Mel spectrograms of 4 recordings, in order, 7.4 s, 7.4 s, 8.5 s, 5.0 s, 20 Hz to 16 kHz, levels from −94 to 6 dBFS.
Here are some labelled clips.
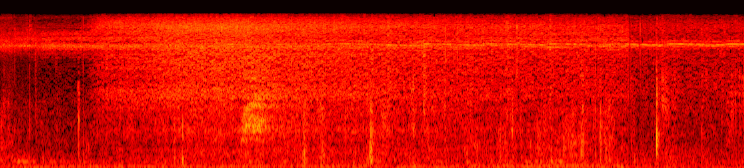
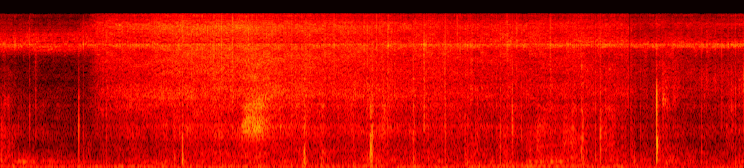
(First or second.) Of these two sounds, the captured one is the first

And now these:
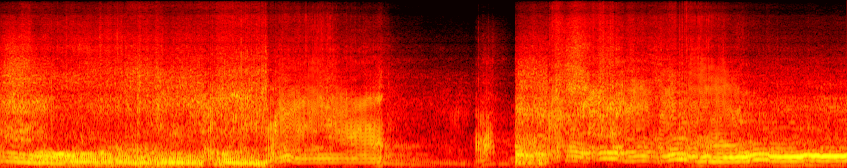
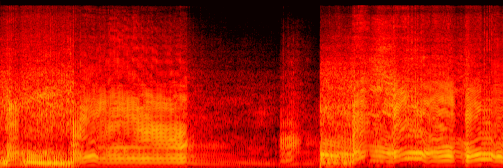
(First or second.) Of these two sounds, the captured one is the second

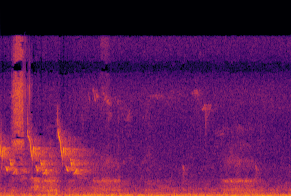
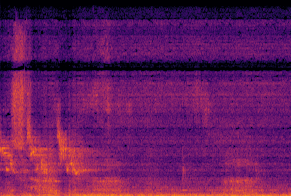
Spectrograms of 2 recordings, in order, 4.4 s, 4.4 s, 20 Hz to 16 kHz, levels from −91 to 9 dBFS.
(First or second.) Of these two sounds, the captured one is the first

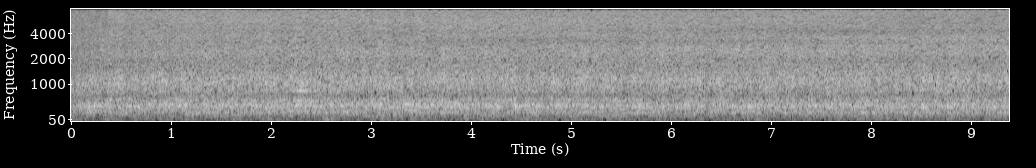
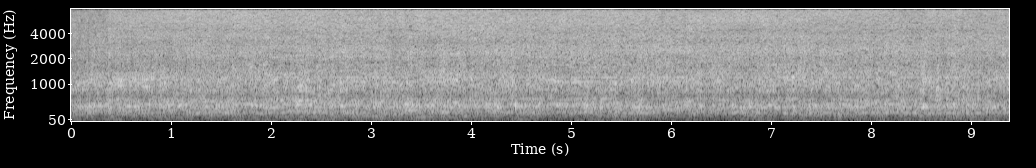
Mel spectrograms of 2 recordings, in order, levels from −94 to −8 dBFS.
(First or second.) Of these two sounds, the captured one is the first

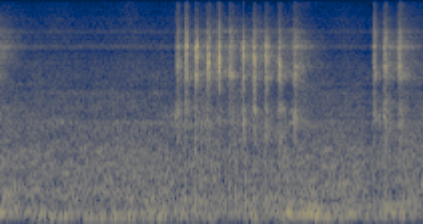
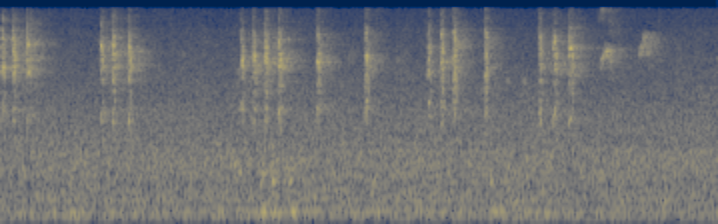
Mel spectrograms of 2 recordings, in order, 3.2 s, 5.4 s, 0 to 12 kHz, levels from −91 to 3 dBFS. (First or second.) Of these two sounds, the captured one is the second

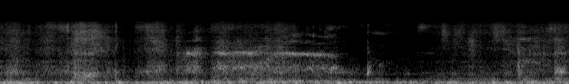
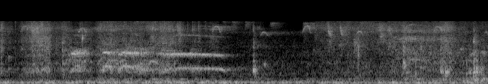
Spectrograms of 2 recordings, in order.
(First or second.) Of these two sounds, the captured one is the second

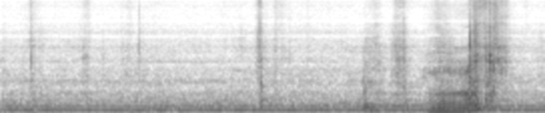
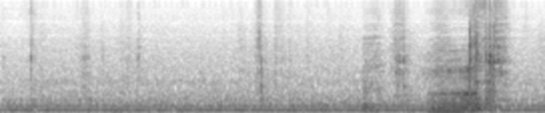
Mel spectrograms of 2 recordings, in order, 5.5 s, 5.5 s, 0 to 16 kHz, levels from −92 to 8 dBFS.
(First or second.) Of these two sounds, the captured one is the second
